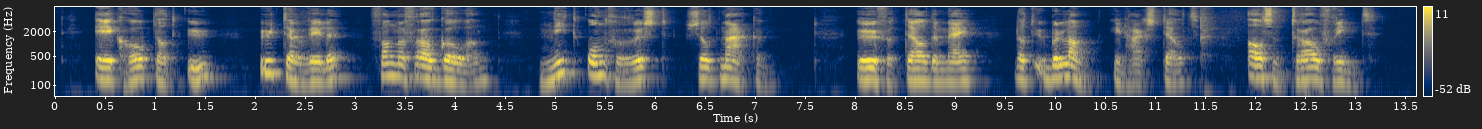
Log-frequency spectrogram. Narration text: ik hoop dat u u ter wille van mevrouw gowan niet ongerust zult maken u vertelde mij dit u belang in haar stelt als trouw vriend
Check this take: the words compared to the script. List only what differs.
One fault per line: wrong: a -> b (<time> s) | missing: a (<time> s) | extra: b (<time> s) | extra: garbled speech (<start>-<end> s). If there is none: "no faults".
wrong: dit -> dat (9.6 s)
extra: een (12.2 s)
